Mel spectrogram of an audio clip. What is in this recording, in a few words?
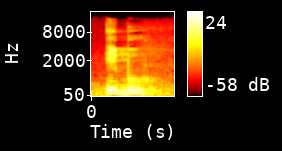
"termite", Ibibio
